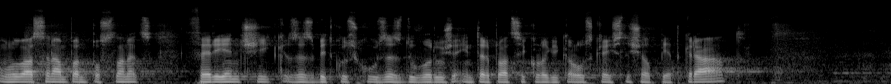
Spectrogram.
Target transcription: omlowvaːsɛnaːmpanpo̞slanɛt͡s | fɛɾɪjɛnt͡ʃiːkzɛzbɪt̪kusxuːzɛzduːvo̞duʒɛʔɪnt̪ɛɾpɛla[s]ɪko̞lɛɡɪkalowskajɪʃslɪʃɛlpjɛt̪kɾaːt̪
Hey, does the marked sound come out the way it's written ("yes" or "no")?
no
